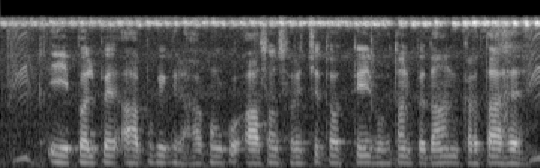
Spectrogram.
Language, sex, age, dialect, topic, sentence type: Hindi, male, 18-24, Kanauji Braj Bhasha, banking, statement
